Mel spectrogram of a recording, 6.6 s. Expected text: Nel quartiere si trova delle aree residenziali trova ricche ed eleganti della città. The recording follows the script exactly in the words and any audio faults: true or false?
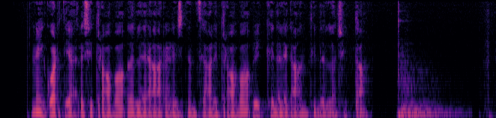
false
